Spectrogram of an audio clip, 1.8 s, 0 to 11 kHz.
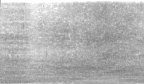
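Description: A 1999 Panos race car at the Rolex Monterey Motorsports Reunion sweeps through a turn, its engine droning steadily at a sustained pitch with a faint tire squeal, loud and continuous throughout.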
